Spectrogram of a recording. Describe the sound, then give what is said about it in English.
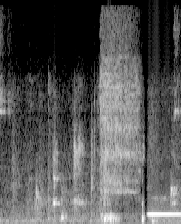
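A phone notification sound: a steady, mid-pitched electronic tone rings out at the end, after a few brief soft clicks and rustles. No one speaks. “Hold on, got a notification.”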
